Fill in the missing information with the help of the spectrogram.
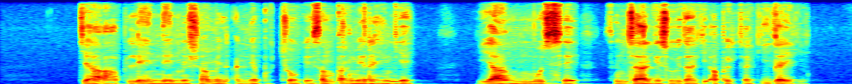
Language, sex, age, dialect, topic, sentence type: Hindi, male, 25-30, Hindustani Malvi Khadi Boli, banking, question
